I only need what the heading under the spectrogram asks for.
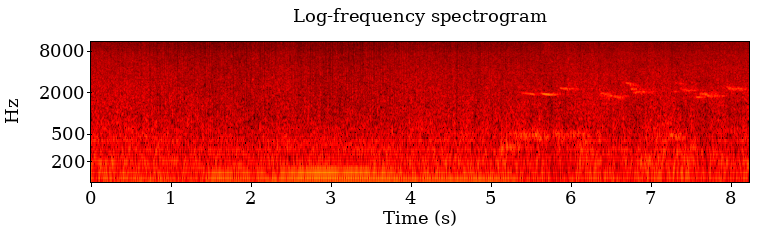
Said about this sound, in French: Oiseaux qui sont en train de venir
